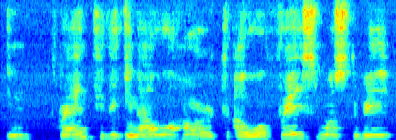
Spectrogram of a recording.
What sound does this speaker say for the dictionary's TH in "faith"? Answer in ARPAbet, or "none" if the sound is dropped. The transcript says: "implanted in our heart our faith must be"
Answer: S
